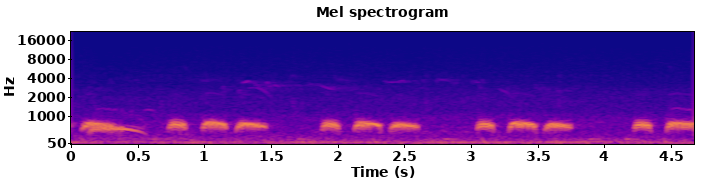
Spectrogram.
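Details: Spotted dove as a contest lure bird, opening with a falling coo then steady triplets of round, hollow notes with the last held longest; soft twitters of small birds in the background.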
